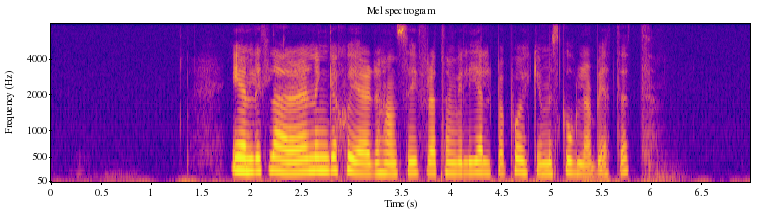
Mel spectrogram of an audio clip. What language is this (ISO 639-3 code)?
swe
